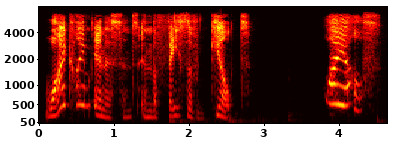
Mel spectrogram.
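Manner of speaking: high, loud defiant answer; defiant witness. Acted. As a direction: insist on innocence.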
